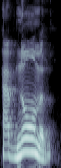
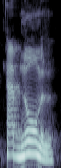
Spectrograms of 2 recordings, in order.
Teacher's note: the second syllable is stressed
